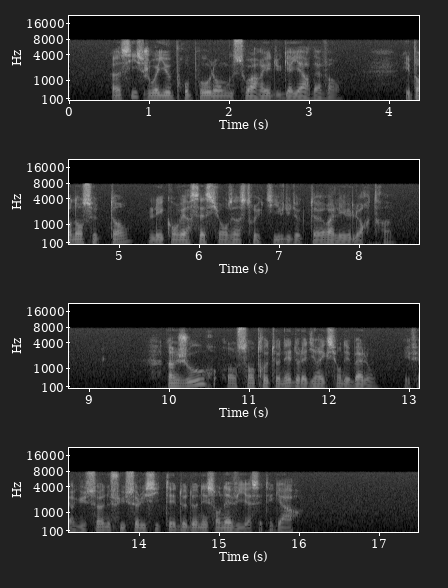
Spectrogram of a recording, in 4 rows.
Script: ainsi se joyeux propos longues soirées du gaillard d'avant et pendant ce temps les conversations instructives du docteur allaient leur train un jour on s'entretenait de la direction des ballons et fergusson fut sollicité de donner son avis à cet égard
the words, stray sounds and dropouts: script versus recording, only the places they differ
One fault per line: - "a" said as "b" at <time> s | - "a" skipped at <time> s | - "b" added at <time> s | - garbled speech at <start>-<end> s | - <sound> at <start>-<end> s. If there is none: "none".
none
